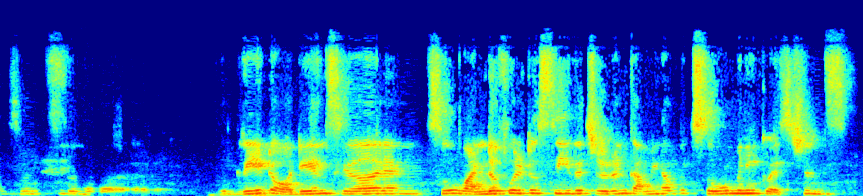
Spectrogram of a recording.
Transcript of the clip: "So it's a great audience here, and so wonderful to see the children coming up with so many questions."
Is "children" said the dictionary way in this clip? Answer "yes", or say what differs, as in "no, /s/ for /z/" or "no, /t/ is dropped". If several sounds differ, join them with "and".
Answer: yes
